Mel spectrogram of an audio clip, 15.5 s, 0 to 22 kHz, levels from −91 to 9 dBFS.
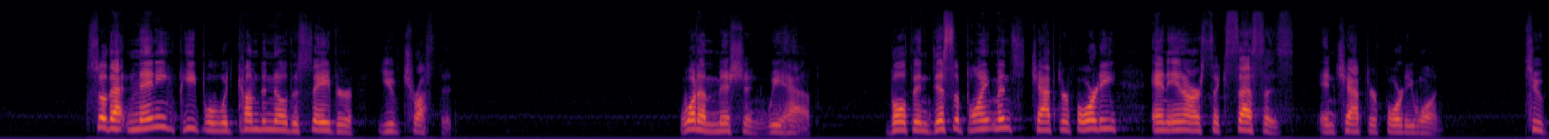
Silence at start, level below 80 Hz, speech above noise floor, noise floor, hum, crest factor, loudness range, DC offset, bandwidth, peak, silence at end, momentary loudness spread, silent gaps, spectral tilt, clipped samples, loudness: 0.9 s; under -90 dBFS; 46 dB; -80 dBFS; none; 22 dB; 6 LU; under 0.1%; 16.5 kHz; -14 dBFS; 0.05 s; 15 LU; none; -4.5 dB/octave; under 0.1%; -35 LUFS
